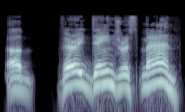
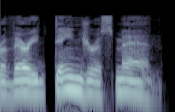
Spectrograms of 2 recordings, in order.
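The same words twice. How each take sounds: First: High, loud incredulous echo; scoffing echo. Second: Said in the usual way. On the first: A narrator's reading. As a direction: throw it back mockingly, pitched up and louder. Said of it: "Strobel replied with a laugh".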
